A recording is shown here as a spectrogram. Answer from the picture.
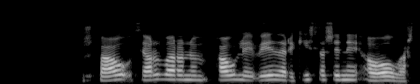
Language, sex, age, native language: Icelandic, female, 50-59, Icelandic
